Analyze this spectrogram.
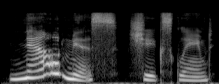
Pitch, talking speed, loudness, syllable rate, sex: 265 Hz, 110 wpm, -17 LUFS, 3.5 syllables/s, female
